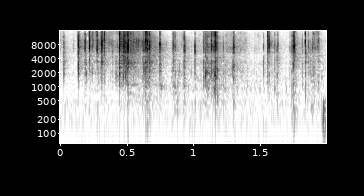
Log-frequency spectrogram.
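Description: Paper wrapper of a trading-card mystery pack crinkling as hands unfold it and pull the card out, a quick, uneven run of crackles.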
